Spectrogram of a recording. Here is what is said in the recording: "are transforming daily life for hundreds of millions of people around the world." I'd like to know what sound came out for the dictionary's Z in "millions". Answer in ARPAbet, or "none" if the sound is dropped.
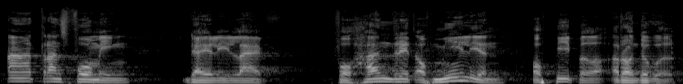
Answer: none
